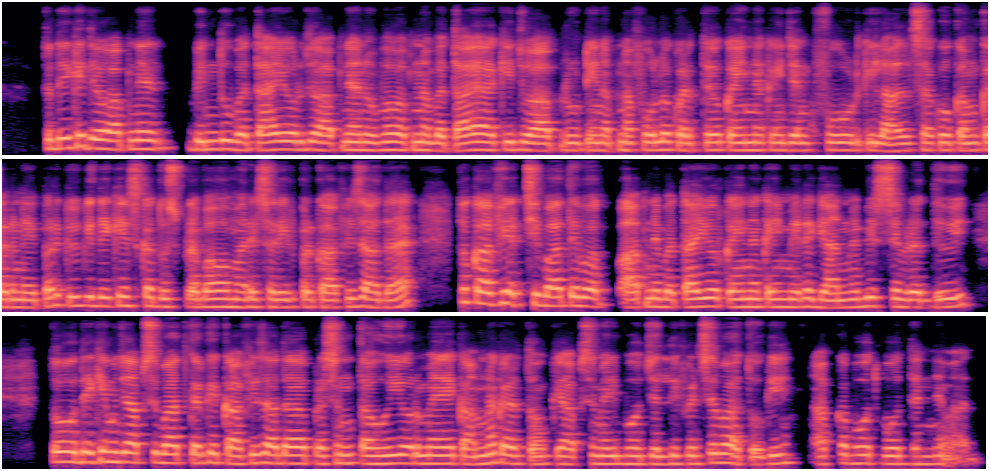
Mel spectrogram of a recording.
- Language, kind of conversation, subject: Hindi, podcast, जंक फूड की लालसा आने पर आप क्या करते हैं?
- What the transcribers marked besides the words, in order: in English: "रूटीन"; in English: "फ़ॉलो"; in English: "जंक फूड"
